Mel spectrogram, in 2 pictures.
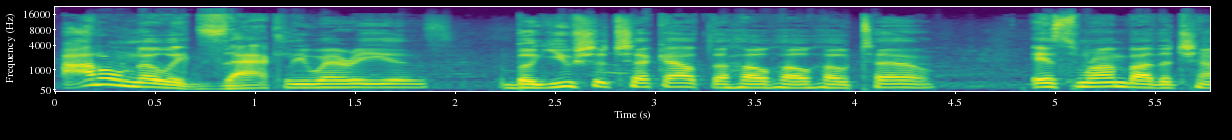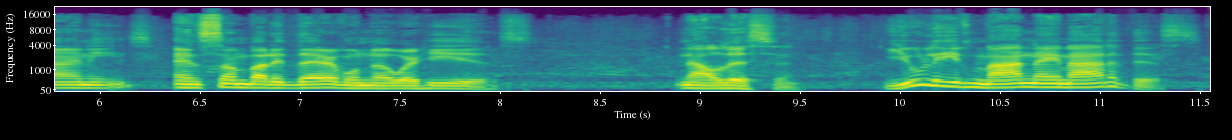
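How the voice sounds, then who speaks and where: Shady reindeer pimp, acted by a man: animated pitch, defensive streetwise talk, noir comedy drama, some background noise. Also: moderate pace, natural voice. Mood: grudging, confiding. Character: shady, exasperated male reindeer bar owner and pimp. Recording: noisy bar ambience behind voice.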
